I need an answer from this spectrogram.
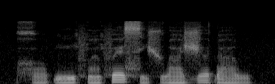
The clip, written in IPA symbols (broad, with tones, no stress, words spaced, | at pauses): xɔ˩ɓĩ˩˧ fã˩˧fɛ˥ si˩ʃwa˧ ʒə˥ɗa˧w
